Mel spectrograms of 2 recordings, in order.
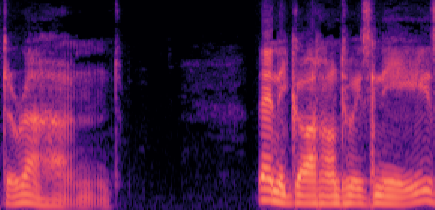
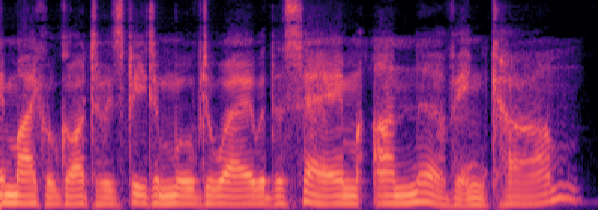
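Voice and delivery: usual speaking voice

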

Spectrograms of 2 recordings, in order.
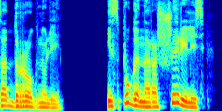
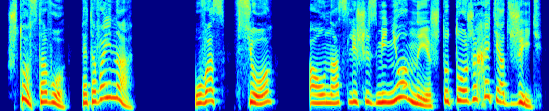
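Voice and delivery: high, firm warrior woman's voice; a proud captive bargaining; proud female warrior; 9 semitones higher than usual. Acted.

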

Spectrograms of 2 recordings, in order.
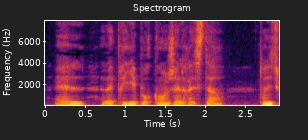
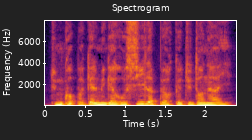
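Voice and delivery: high, loud bitter reproach; rancorous, accusing question; resentful tone; 8 semitones higher, 8 dB louder than usual. A narrator's reading. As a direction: throw the grudge back at her. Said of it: "toujours sur un ton de rancune".

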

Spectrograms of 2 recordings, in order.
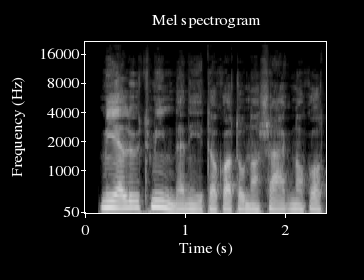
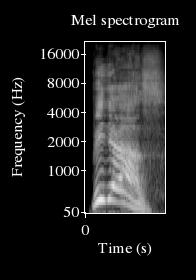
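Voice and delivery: much higher, louder cry; shouted warning; 13 semitones higher, 4 dB louder than usual. A narrator's reading. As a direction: scream the warning. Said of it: "kiáltotta Alisa".

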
